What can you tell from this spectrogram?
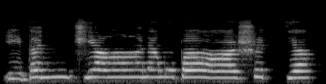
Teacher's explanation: I'm saying idanj because the anuswara is followed by the letter jya. I'm saying it as jya. So I'm going to use the anj sound for that anuswara.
